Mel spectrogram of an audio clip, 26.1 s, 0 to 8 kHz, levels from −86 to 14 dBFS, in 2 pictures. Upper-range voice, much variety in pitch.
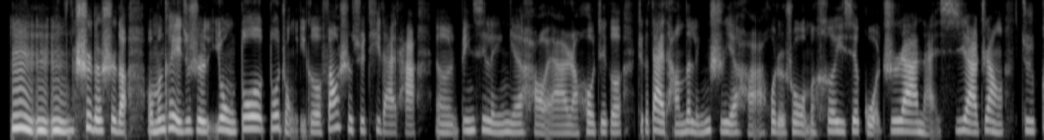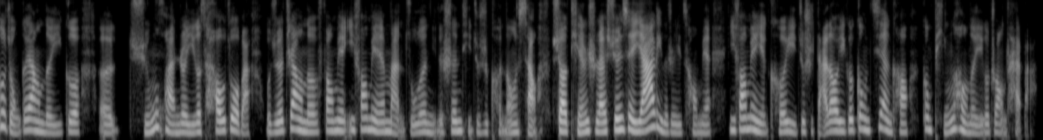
No: high, 205 Hz; average, 3.2 semitones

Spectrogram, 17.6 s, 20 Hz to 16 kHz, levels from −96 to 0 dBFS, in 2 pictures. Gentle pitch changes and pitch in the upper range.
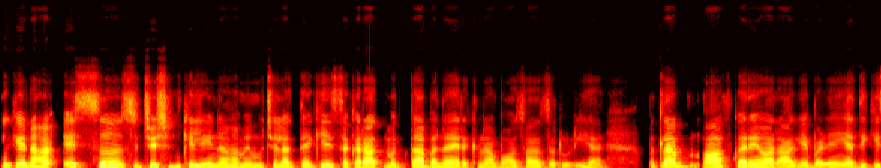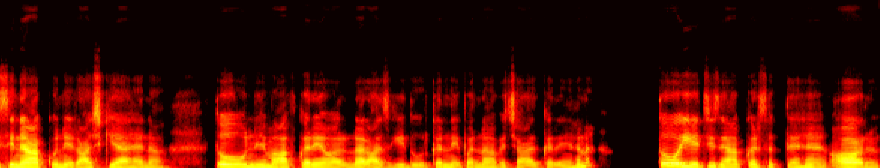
Yes: narrow, 2.3 semitones; high, 195 Hz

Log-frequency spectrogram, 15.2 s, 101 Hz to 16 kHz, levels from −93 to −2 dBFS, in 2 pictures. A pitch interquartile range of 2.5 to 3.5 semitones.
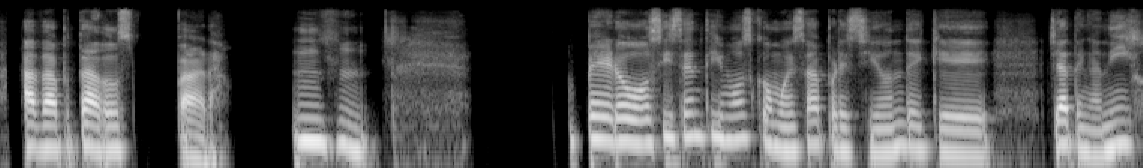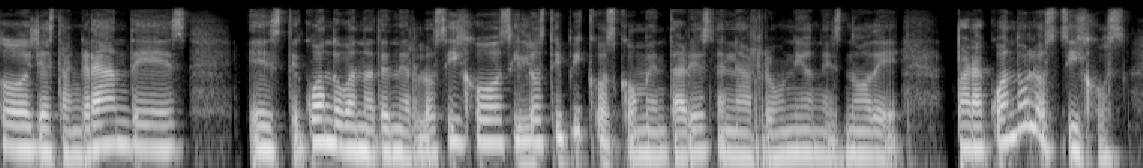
No: average, 4.4 semitones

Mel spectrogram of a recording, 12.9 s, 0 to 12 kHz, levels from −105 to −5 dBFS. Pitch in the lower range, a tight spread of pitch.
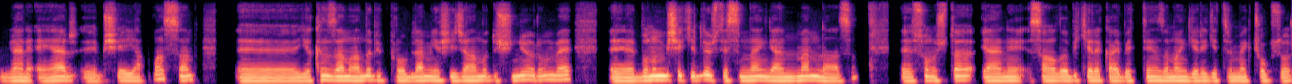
Yes: low, 105 Hz; narrow, 2.0 semitones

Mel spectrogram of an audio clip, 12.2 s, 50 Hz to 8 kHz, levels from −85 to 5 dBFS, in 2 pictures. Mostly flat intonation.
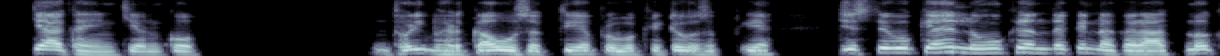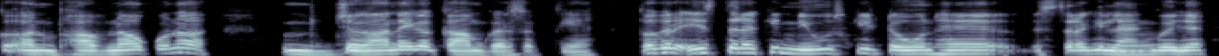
No: average, 4.0 semitones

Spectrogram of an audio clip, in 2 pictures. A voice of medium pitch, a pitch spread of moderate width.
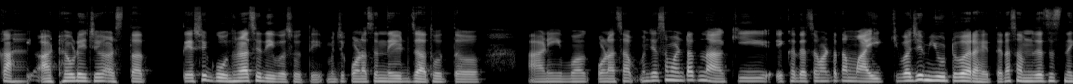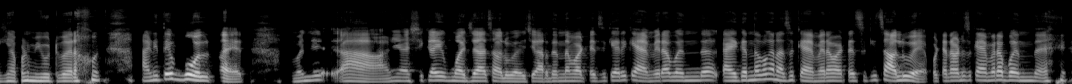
Yes: medium, 160 Hz; average, 4.0 semitones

